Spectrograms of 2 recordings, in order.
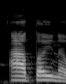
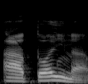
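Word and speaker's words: أعطينا: এখানে 95% লোক ভুল করে। আতনা বলে আতনাকা বলে। বলতে হবে আইনের উচ্চারণটি তারা অনেকেই বাদ দেয়। ভুল উচ্চারণ করার ফলে এভাবে বলে আতইনা বলতে হবে আতনা আতনা আইন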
